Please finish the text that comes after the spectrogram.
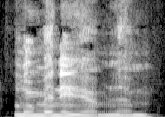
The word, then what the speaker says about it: aluminium: And that is correctly pronounced aluminium.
